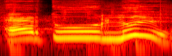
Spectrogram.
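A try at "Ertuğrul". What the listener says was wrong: नहीं लुल नहीं है, लुल नहीं है, एर्तुरुल। हाँ एर्तुरुल। एर्तुरुल।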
